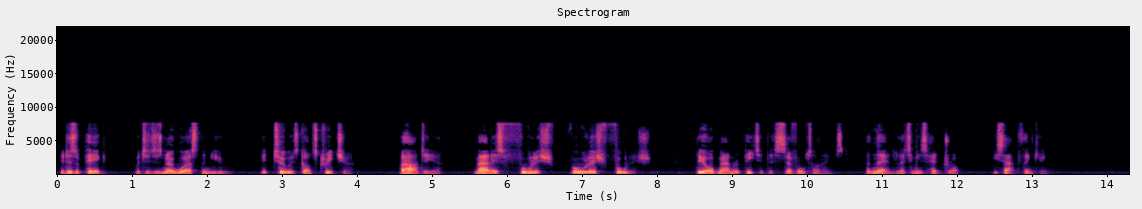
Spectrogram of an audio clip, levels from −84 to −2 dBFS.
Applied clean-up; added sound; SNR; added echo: none; none; none; none.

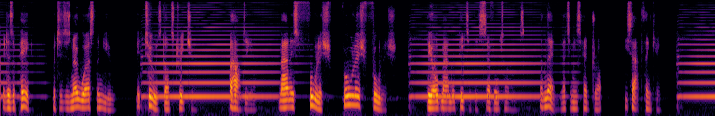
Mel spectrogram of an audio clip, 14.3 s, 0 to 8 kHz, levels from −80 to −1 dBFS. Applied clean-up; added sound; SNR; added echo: neural mask model RNNoise.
